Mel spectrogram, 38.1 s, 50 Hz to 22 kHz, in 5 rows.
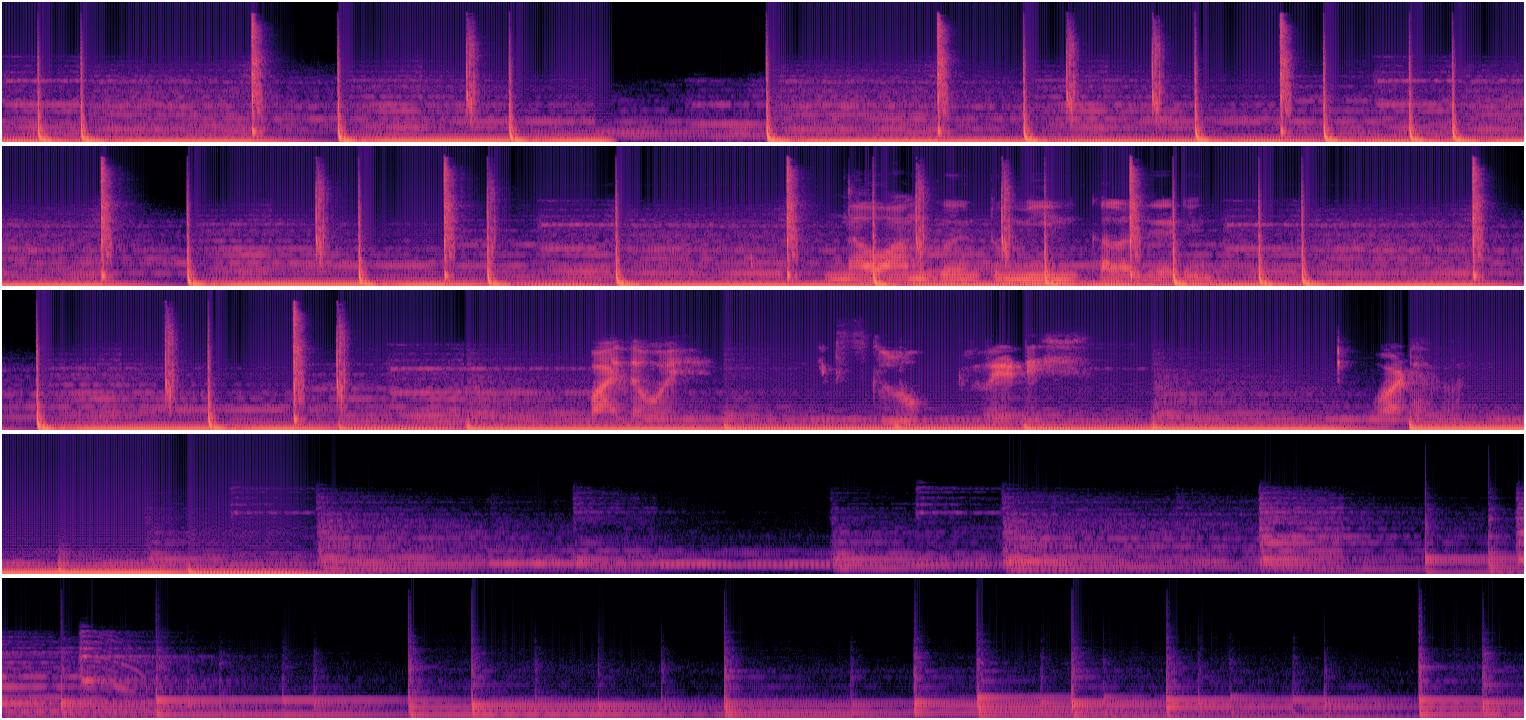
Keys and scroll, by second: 3.4 ctrl+j, 21.3 ctrl+e, 22.0 ctrl+j, 22.2 ctrl+shift+a, 25.5 ctrl+i, 26.1 [, 26.3 ], 26.9 [, 27.0 ], 29.2 ctrl+e, 30.5 ctrl+i, 30.8 ], 32.2-35.0 typing, 32.9 ctrl+z, 33.4 ctrl+j, 33.5 F9, 33.8 Return, 35.1 ctrl+s, 35.9 ctrl+i, 36.4-38.0 typing, 36.7 ctrl+s.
